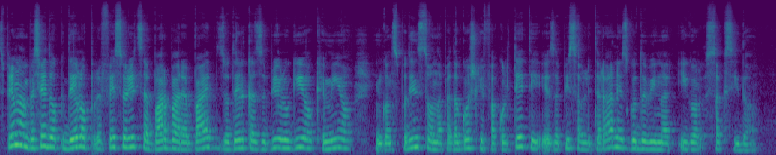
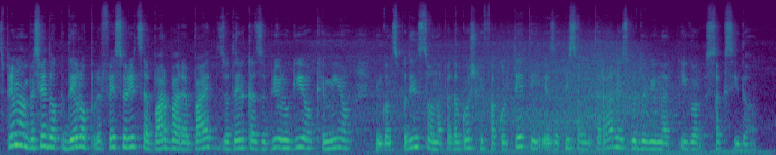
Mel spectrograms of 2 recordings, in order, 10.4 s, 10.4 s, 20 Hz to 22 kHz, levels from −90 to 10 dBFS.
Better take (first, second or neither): first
